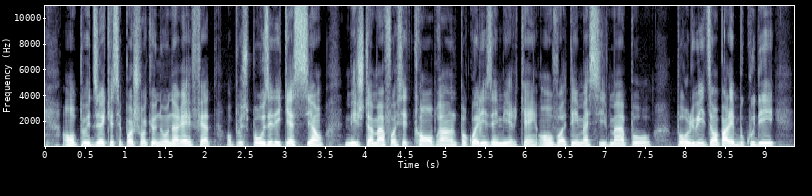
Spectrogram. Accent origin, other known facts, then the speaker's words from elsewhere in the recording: Quebec, Canada; dans mon coin de pays, au Saguenay-Lac-Saint-Jean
